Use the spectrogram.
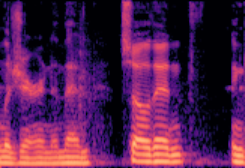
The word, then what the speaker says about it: Lejeune: that told me or he would kept saying Lejeune and I was like I finally asked him like "Sir, why do you why do you say it like that?"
